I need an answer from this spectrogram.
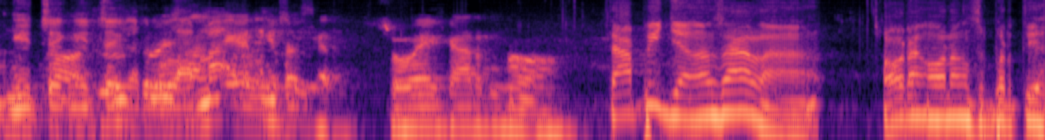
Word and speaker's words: Soekarno: Tulisan OE dibacanya kan U itu zaman dulu itu. Bang Majid nggak paham itu. Tulisan OE. Oh, masa kok udah ngecek-ngecek ulama Tulisannya gitu kan. Soekarno.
